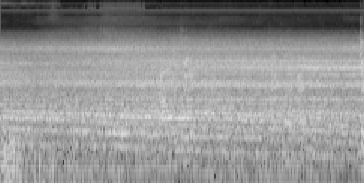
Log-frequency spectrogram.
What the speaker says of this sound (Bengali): উত্তরে ট্রেন ঢুকলো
